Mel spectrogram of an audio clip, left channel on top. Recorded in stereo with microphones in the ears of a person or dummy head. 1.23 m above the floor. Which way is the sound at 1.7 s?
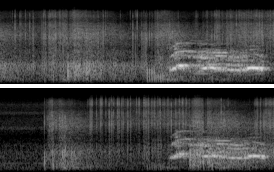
30° left (ahead or behind).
